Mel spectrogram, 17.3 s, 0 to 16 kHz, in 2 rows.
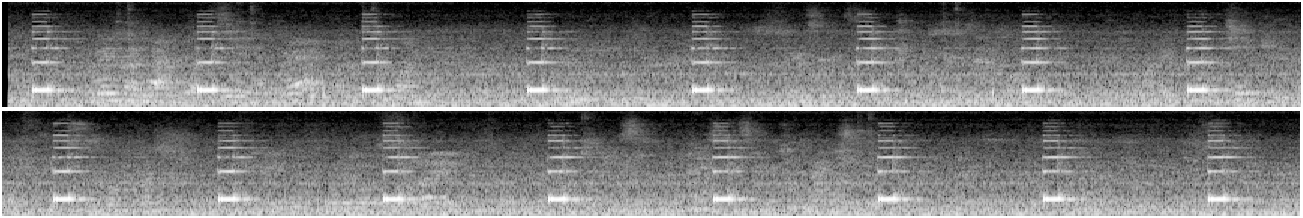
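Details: Regular short cardiac monitor beeps at about 55 a minute over soft room noise, recorded in an emergency room; pulse tone of a heartbeat monitor.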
